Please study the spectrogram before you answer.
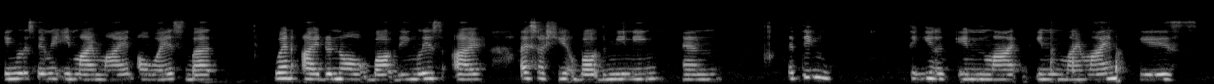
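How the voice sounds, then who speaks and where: A woman student on a video call, speaking halting beginner English and often repeating words. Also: on the high side, fairly even intonation, highs cut off. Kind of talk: class feedback.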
